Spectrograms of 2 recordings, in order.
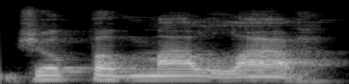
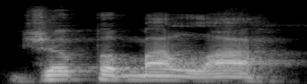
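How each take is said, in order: Both takes have the same delivery.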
